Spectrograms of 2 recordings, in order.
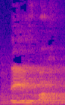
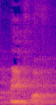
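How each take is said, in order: Both takes have the same delivery.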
